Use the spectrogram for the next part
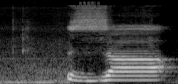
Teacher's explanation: زا کے اندر دونوں دانت ملتے ہیں اوپر اور نیچے والے، اور ہلکی سی آواز آتی ہے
